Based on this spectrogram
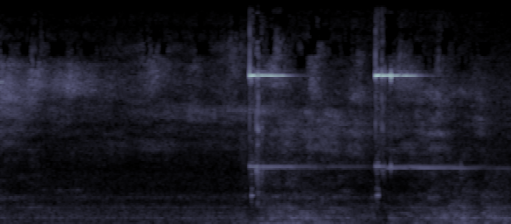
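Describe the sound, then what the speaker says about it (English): A Trek bicycle bell rings twice outdoors, two bright dings about a second apart over quiet background noise with insects chirping. "So I'm gonna buzz this guy with my bell."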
